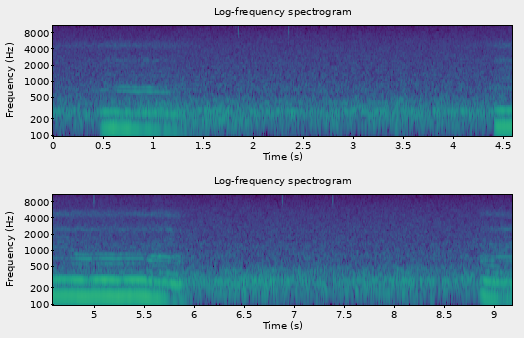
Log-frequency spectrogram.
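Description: Slow, long humming snores, about one every four seconds, each a steady low buzzy tone on the breath; ordinary snoring in a quiet room.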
